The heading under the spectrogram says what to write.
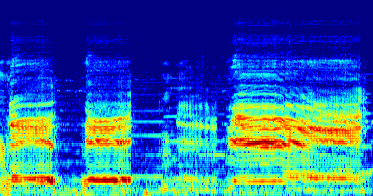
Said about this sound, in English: Do you sound more like a wet cat? Or a wounded water buffalo in heat?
